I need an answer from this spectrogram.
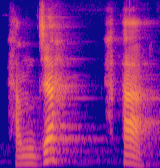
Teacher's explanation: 1 নম্বর মাখরাজ, হলকের শুরু হইতে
